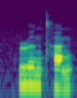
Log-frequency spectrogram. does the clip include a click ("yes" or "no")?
no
